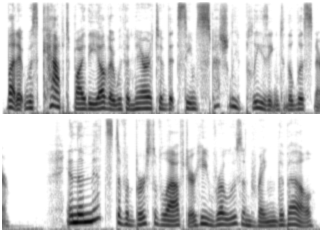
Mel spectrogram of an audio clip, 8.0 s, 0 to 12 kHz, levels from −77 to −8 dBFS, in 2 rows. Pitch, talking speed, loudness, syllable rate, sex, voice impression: 170 Hz, 235 wpm, -20 LUFS, 6.0 syllables/s, female, feminine, adult-like, tensed, powerful, clear, fluent, intellectual, lively, strict, sharp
